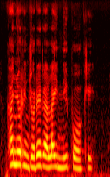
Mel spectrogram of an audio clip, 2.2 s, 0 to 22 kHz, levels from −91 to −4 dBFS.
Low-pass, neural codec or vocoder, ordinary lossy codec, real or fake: none; vocoder, 44.1 kHz, 128 mel bands, Pupu-Vocoder; none; fake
